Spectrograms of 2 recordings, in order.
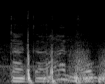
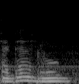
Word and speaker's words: Tagalog: Tagalog by this time you know how to say this. First syllable ta second syllable ka third syllable love.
